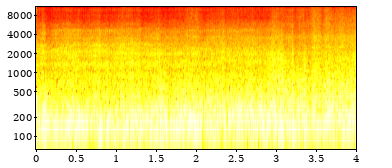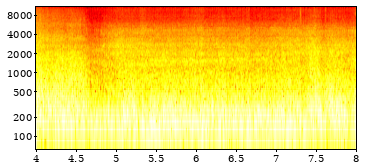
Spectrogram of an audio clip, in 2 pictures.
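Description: Hero Splendor motorcycle riding at steady speed: a constant rush of wind on the microphone, with the bike's single-cylinder four-stroke engine running beneath it.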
